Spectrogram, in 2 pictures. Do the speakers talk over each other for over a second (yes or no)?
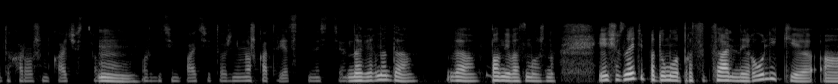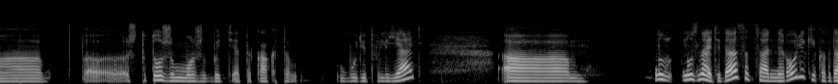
no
